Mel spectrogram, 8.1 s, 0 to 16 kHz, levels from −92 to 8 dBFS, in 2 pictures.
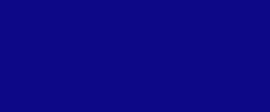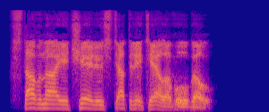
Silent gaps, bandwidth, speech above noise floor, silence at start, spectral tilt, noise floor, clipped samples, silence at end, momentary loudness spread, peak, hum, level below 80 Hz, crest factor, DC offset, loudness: none; 11.5 kHz; over 67 dB; 4.25 s; -3.5 dB/octave; under -90 dBFS; under 0.1%; 0.9 s; 5 LU; -6 dBFS; none; -70 dBFS; 22 dB; under 0.1%; -23 LUFS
